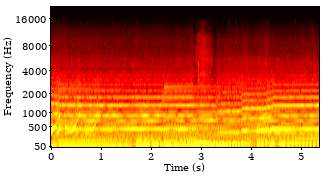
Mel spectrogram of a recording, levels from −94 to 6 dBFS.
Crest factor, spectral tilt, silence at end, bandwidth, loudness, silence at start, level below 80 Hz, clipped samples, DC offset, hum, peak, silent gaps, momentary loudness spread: 14 dB; -9 dB/octave; 0 s; 7 kHz; -18 LUFS; 0 s; -26 dBFS; under 0.1%; under 0.1%; none; -4 dBFS; none; 3 LU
